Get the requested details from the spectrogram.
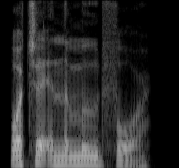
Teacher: the word you has been reduced to cha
